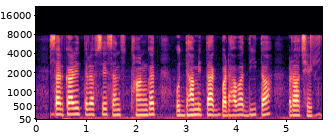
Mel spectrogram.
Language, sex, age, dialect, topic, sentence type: Magahi, male, 18-24, Northeastern/Surjapuri, banking, statement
